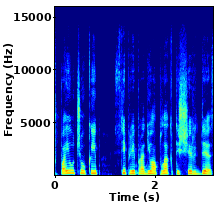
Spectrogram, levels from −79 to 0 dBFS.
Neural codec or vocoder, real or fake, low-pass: autoencoder, 48 kHz, 128 numbers a frame, DAC-VAE, trained on Japanese speech; fake; 14.4 kHz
